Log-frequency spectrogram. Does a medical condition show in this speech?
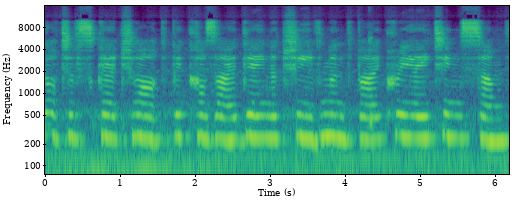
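Yes: cerebral palsy.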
